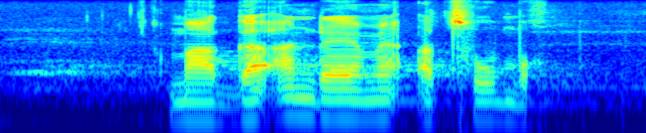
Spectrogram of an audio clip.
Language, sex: Venda, male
